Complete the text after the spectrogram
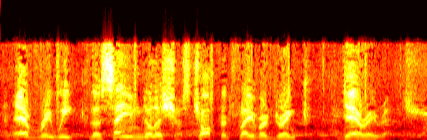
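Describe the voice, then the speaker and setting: A man's voice: fairly high pitch, lively intonation, normal speed, muffled recording. A man working as a 1940s radio announcer and narrator, with a polished, theatrical scripted delivery. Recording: band-limited 1940s radio recording. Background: music.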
